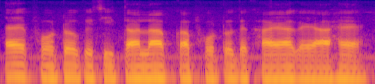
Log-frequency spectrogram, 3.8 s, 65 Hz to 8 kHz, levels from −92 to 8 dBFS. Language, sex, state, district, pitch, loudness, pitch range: Hindi, male, Uttar Pradesh, Lalitpur, 90 Hz, -17 LUFS, 85-95 Hz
